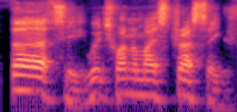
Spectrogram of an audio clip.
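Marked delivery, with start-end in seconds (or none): 0.1-0.6 thirty with a strong THIR, light falling ty; THIR-ty, crisp teacher demo; stress on first syllable. Shown as a demonstration. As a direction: punch the first half of "thirty". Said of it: "The first syllable".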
